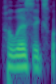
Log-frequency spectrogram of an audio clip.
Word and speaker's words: Pulisic: In Germany, everyone pronounces Pulisic's last name Pulisic, the way it would be in Croatia, the birthplace of his grandfather Mate.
